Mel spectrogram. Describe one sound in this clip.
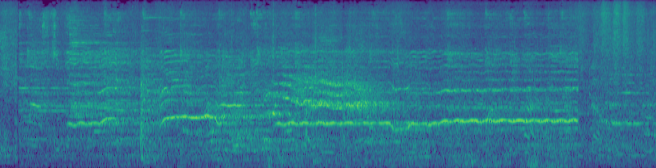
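A brass band plays a lively tune.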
